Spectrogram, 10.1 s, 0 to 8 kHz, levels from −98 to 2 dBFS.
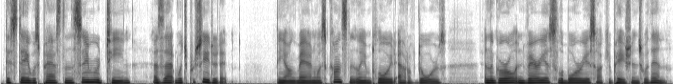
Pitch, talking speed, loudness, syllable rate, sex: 175 Hz, 180 wpm, -16 LUFS, 5.4 syllables/s, female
